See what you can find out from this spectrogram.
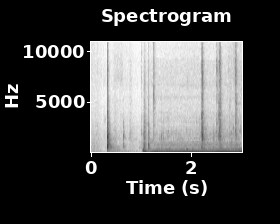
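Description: A washing machine used to make cider, bruising apples in its spin cycle, starts up: a couple of sharp clicks, then a motor kicks in with a steady low hum, and occasional clunks and rattles sound over the drone.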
